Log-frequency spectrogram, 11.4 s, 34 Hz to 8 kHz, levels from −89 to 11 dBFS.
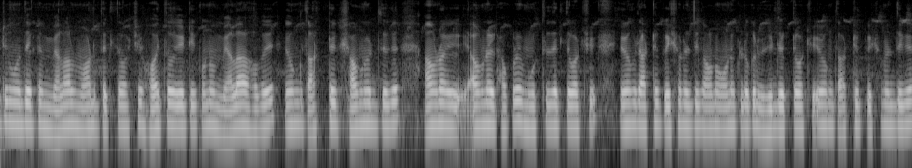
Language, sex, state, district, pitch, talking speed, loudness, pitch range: Bengali, male, West Bengal, Malda, 135 Hz, 205 wpm, -21 LUFS, 130-135 Hz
